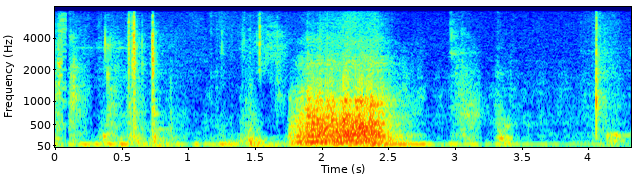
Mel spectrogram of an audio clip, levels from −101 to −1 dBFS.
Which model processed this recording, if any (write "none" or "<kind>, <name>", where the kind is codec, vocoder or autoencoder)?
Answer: none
